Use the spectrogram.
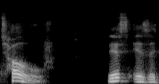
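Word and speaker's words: טוב: And this is a bet, but because it's the last letter there and it doesn't have a dot inside of it like this, we're going to call it a V sound. So T-O-V, Tove.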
